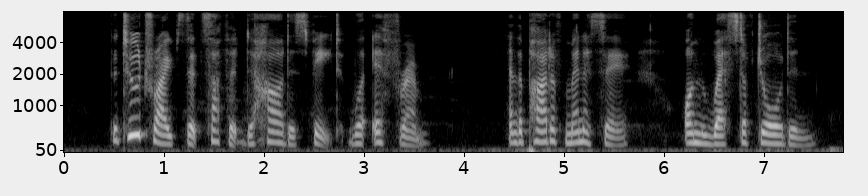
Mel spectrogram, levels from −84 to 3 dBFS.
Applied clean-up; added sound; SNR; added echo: none; none; none; none.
